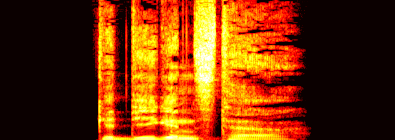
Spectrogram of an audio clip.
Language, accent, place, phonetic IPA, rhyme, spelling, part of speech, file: German, Germany, Berlin, [ɡəˈdiːɡn̩stɐ], -iːɡn̩stɐ, gediegenster, adjective, De-gediegenster.ogg
- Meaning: inflection of gediegen: 1. strong/mixed nominative masculine singular superlative degree 2. strong genitive/dative feminine singular superlative degree 3. strong genitive plural superlative degree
